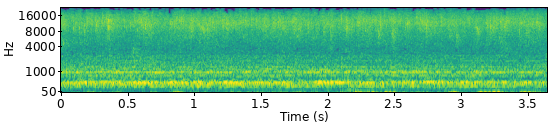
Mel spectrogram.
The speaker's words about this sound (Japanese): ジャバジャバ、ジャバジャバ、泡をどんどん洗い流して。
